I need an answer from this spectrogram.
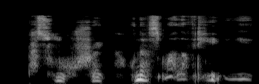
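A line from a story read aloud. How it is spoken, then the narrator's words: Whispering. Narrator (Russian): шептала я дальше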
